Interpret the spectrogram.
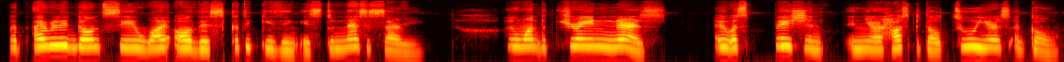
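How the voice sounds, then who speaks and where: A woman's voice: high-pitched, a little mellow, no room sound. A woman acting a nervous, demanding invalid wife in a suspense radio play, imperious and pleading.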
